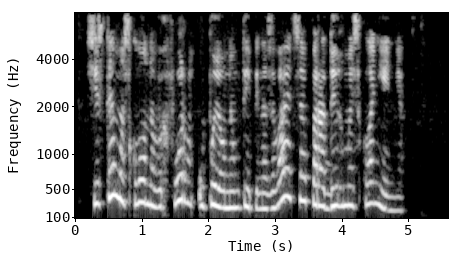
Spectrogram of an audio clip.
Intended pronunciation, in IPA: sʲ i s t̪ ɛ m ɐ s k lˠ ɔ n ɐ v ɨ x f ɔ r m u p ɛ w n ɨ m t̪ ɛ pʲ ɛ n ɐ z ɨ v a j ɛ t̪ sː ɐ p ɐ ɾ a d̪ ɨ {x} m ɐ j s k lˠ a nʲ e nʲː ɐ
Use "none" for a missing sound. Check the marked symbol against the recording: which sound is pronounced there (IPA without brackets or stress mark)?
ɣ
